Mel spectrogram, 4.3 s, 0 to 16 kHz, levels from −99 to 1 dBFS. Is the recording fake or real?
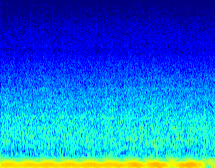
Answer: fake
